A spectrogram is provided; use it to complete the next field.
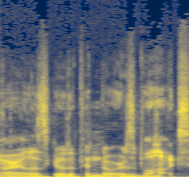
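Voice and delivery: ordinary delivery

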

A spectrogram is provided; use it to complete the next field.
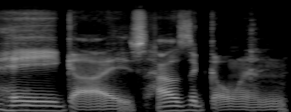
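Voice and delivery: very quiet, very slow, drawn-out, mournful sloth voice. Doing an impression of the saddest animal, a sloth: sad sloth impression. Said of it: "the saddest would probably be, like, a sloth".

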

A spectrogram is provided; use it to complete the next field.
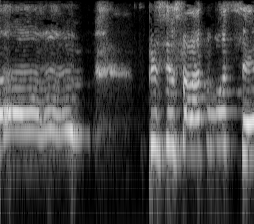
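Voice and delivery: tearful, desperate, high-pitched crying. Retelling a therapy patient phoning the speaker in tears: imitating a patient crying desperately. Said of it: "ela me ligou chorando... Desesperada".

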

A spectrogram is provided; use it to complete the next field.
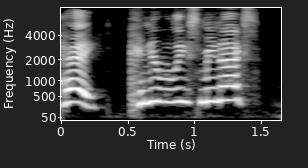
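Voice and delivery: usual speaking voice

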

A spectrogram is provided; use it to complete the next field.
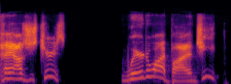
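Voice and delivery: ordinary delivery

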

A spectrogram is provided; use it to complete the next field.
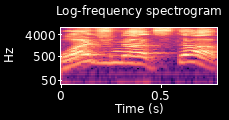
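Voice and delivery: mock loud, high, barking yell. Retelling being pulled over and quoting the officer, retelling an officer's yell. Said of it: "he's yelling at me like I have just come off of a murder".

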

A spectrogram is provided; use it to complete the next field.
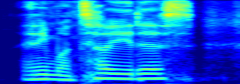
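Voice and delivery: ordinary talk

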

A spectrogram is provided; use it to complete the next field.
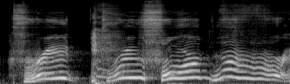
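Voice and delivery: very high, very loud yell with a full mouth. Discussing episodes, the speaker mimics a character's attack call, imitating Zoro, mouth full. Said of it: "he has something in his mouth, so it'd be like".

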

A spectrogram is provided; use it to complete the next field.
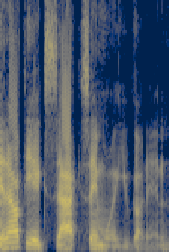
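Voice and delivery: ordinary talk, nothing marked

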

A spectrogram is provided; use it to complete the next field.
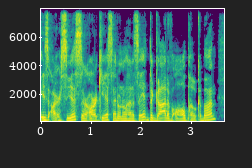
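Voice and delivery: ordinary talk

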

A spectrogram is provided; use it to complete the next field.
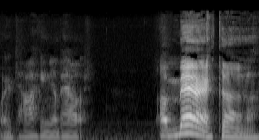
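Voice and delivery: words spoken through a yawn. A podcast host introduces the day's topic while yawning. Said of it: "I was yawning when I said that".

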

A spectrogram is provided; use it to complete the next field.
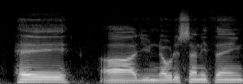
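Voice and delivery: snide, needling, super sarcastic tone. Retelling how a cop spoke at the passenger window; imitating a super sarcastic cop. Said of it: "Just kind of being super sarcastic".

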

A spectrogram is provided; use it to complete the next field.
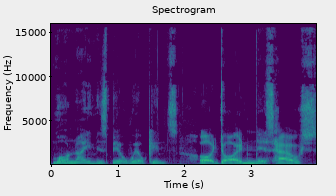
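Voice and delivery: put-on voice of a man in his seventies. Retelling the audio of a creepy video, imitating an old man voice. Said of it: "I do the voice that I can do".

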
